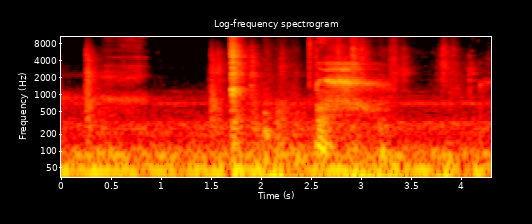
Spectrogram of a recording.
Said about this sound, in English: Cat's trying to open the door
